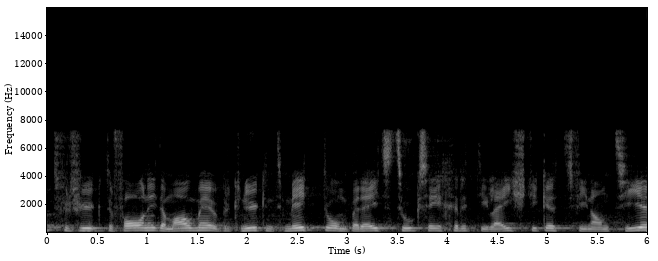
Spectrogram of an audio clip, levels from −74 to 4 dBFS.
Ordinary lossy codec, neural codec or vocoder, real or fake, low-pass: none; none; real; 7.2 kHz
